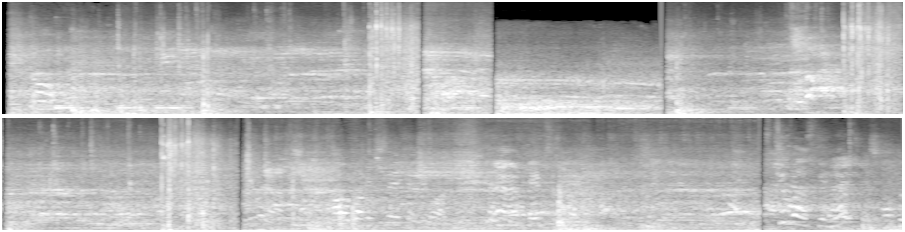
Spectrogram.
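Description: Stunt scooter wheels rolling on wooden skate-park ramps, with sharp slams from landings and impacts a few times, against voices and music in a large hall.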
